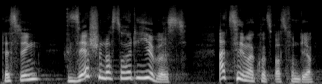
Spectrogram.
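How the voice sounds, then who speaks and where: A woman's voice: medium pitch, wildly swooping pitch, brisk, darkish tone, slightly rough. A young woman hosting a casual interview, upbeat, asking questions and praising her guest with lots of repeats. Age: young adult. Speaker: host, interviewer.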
